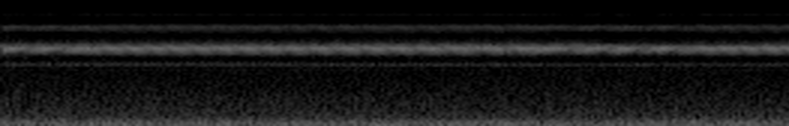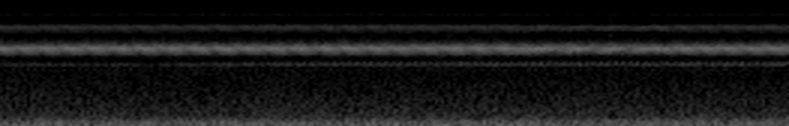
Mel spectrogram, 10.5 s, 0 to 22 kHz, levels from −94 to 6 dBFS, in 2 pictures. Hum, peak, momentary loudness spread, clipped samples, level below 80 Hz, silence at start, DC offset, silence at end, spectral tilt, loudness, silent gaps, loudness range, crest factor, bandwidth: none; -38 dBFS; 1 LU; under 0.1%; -68 dBFS; 0 s; under 0.1%; 0 s; -2 dB/octave; -49 LUFS; none; 0 LU; 14 dB; 16 kHz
